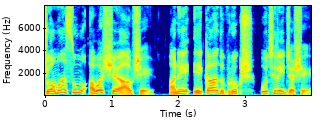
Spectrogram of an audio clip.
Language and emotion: Gujarati, neutral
